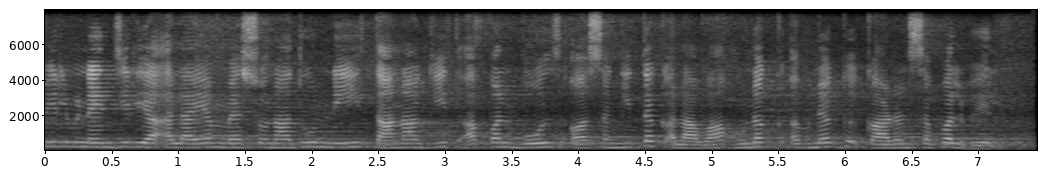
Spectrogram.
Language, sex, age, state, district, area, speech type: Maithili, female, 45-60, Bihar, Purnia, rural, read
